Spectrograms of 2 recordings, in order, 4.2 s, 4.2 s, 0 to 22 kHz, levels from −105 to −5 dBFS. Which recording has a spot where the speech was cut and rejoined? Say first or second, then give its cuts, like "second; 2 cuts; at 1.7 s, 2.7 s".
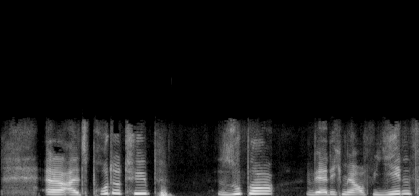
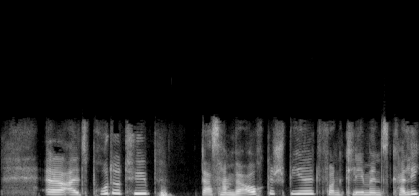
second; 1 cut; at 1.8 s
